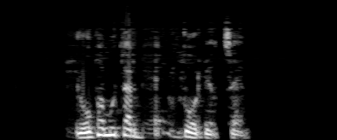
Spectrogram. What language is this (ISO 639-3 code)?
nld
